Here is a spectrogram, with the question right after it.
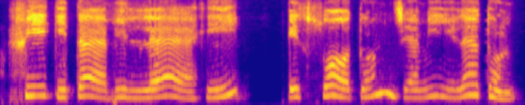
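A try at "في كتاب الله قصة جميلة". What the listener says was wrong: আপনি টান দিচ্ছেন কেন?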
